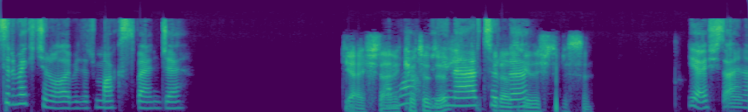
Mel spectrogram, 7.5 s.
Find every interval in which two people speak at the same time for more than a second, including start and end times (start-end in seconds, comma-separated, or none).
3.8-5.3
